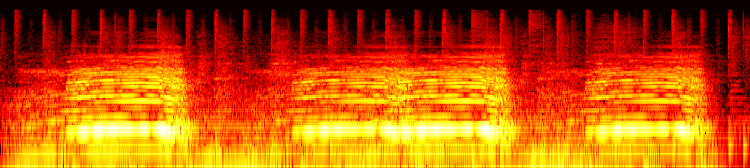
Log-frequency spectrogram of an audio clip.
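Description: A domestic cow mooing three times, each moo a long, drawn-out call, the middle one the longest.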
